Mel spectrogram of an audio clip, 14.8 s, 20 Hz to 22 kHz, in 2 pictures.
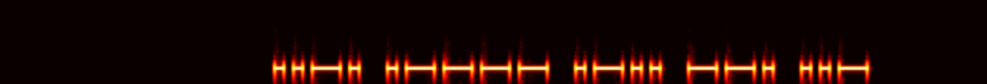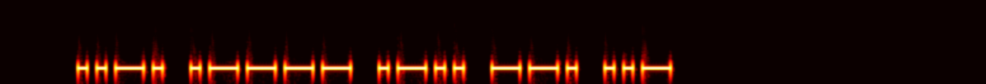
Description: Morse code, heard as a keyed tone, about 17 wpm, 700 Hz. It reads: F1LGU F1LGU
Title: DXCC-100 Call Signs - 5 Characters - Repeated 2x - 17wpm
